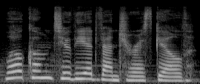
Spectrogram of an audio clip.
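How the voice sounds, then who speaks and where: A woman's voice: fairly high pitch, expressive, moderate pace, darkish tone, faint music behind, natural voice. A woman voicing a polite, businesslike female guild receptionist in a fantasy video game, formal and composed. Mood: courteous. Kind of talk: anime video game voice acting.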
